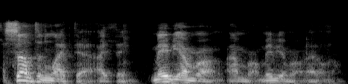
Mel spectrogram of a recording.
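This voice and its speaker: Male host with a very deep, husky voice, rambling and self-doubting on a lo-fi call. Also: very animated, brisk, a little mellow. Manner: rambling, unsure of himself, many restarts. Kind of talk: casual online group discussion. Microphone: video call. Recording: dull lo-fi online call audio.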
